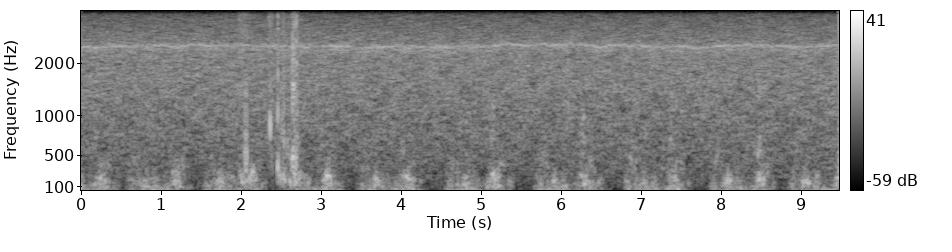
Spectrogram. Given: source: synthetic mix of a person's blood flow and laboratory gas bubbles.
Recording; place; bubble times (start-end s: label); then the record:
Doppler ultrasound of blood flow; precordium
1.96-2.12 s: bubbles
2.33-2.79 s: bubbles
From the record:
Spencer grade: 1 (occasional bubble signal discernible with the cardiac motion signal, with majority of cardiac periods free of bubbles); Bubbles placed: only in the low amplitude regions of the cardiac cycle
